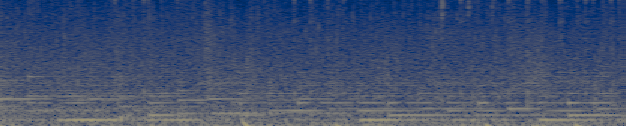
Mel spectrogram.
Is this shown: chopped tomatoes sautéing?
no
